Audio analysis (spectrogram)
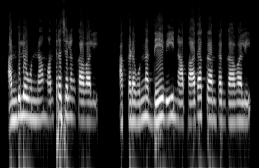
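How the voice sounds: In a natural reading voice, the intonation stays fairly even against a quiet background.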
